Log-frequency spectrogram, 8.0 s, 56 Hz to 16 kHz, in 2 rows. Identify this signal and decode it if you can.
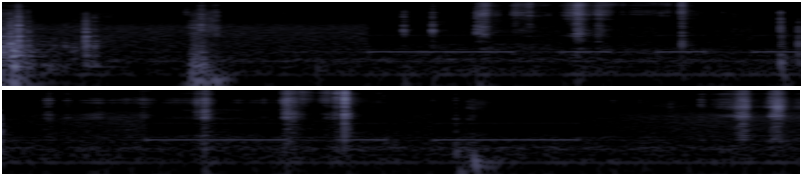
Morse code, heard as a keyed tone, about 5 wpm, 560 Hz, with kitchen noise. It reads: BK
